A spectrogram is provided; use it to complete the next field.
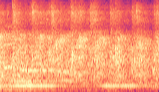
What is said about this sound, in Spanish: ¿Cuántos creen eso? ¿Por qué no le da un aplauso a Jesús entonces esta mañana, por favor?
